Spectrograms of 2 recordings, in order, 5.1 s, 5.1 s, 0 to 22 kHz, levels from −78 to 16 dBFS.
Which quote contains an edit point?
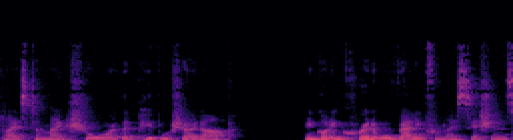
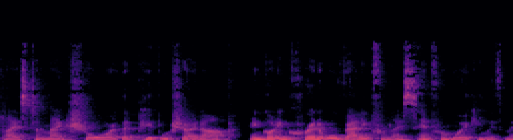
second; 2 cuts; at 2.4 s, 4.1 s

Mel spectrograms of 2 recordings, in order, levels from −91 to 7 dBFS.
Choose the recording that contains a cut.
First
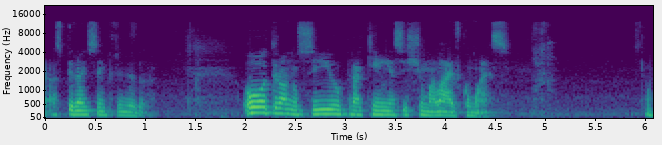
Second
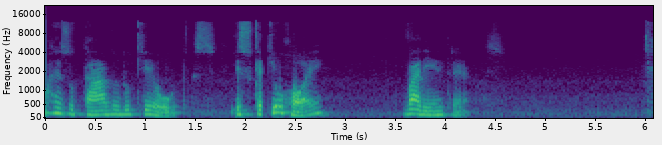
second; 2 cuts; at 1.8 s, 2.1 s

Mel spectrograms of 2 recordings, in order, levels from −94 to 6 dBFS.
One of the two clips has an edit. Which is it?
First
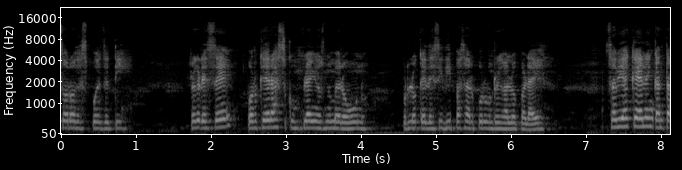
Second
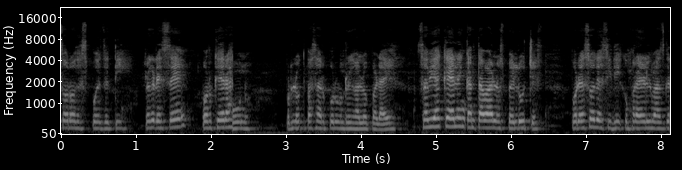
second; 4 cuts; at 1.0 s, 2.3 s, 3.2 s, 4.6 s

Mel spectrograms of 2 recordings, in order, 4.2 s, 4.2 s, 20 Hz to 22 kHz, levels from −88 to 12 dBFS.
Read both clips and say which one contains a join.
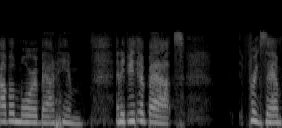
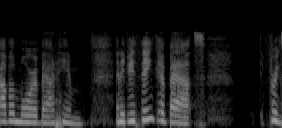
first; 1 cut; at 2.0 s

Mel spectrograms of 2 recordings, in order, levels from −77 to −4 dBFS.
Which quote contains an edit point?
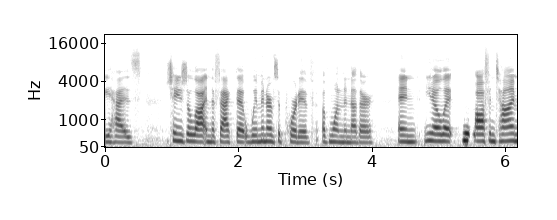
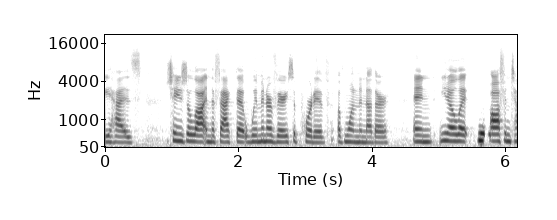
first; 1 cut; at 2.5 s

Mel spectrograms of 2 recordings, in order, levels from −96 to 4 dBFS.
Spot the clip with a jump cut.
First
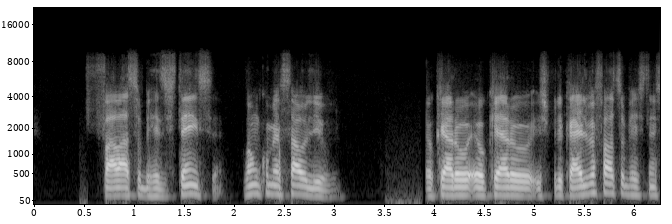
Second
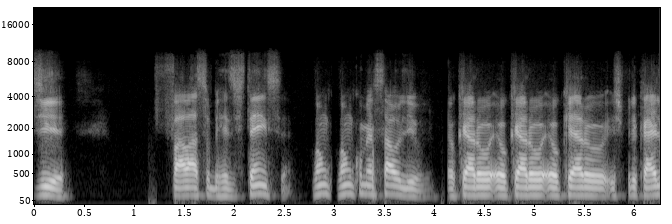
second; 3 cuts; at 3.0 s, 4.1 s, 4.7 s

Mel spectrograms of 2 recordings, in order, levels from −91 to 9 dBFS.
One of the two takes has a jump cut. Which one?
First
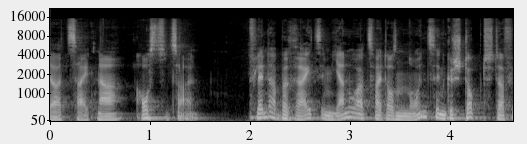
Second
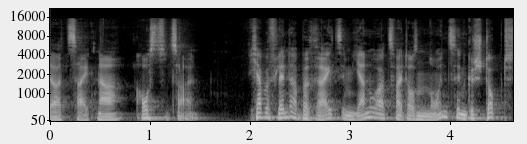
first; 1 cut; at 2.0 s

